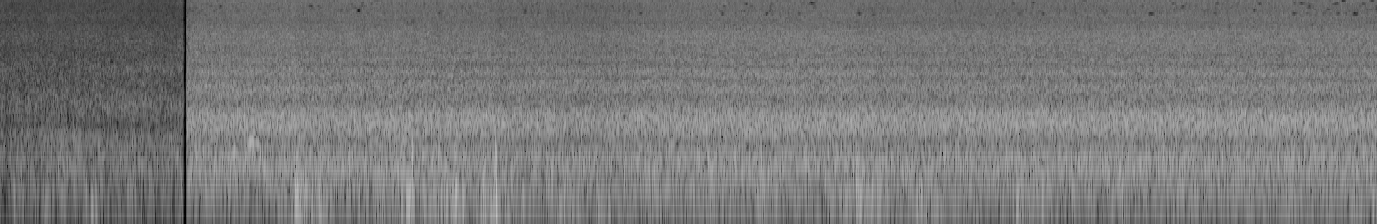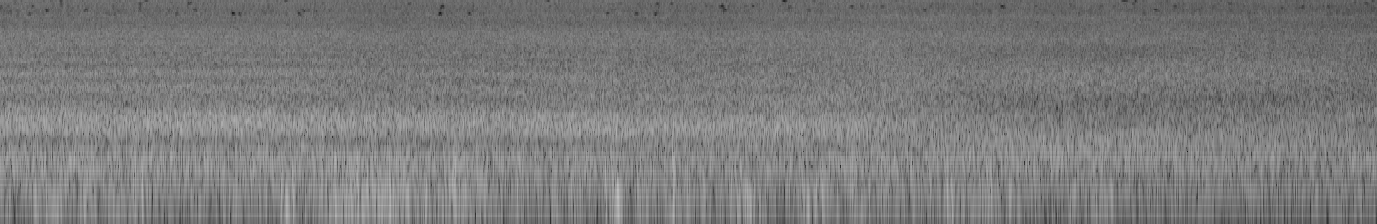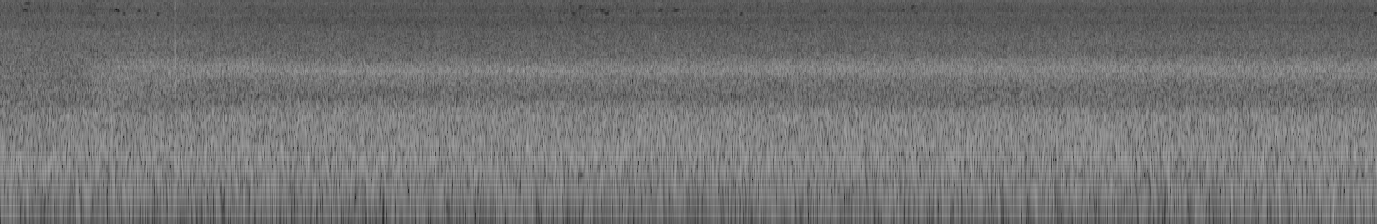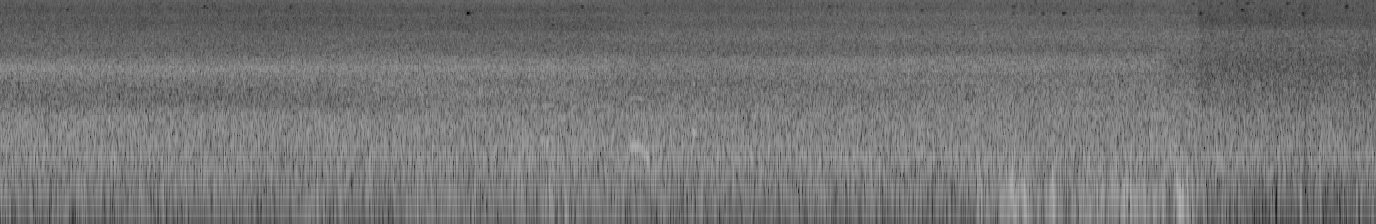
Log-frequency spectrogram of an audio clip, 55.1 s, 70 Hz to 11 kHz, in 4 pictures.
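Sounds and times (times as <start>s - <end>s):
water rushing over a weir: 1.8s - 55.0s.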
